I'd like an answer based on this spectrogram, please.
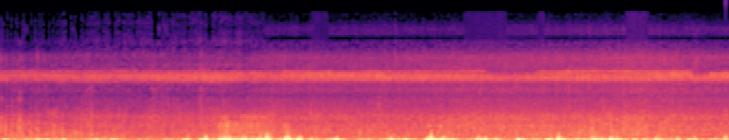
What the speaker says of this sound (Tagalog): Humahambalos na naman yung hangin, oh. May pabugso-bugsong hangin pa rin.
